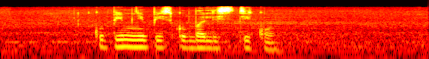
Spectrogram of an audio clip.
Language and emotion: Russian, neutral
